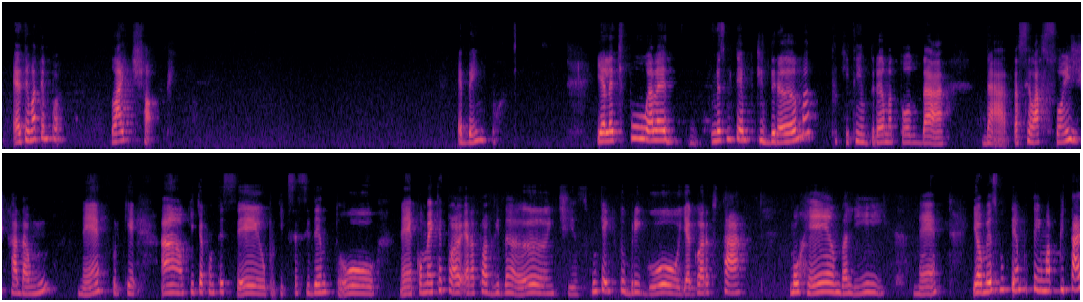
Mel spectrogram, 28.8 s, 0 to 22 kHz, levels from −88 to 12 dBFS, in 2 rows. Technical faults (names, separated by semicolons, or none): echo leak; input switched to a poorer device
